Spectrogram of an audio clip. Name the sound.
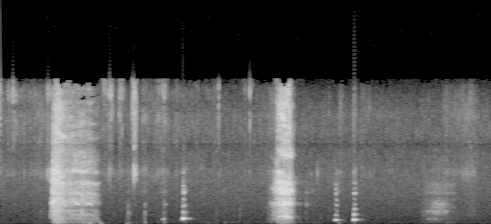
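hiccups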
